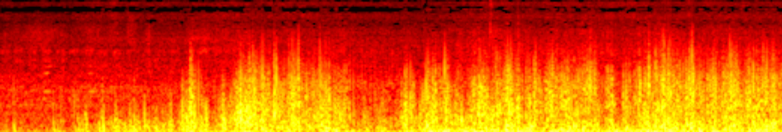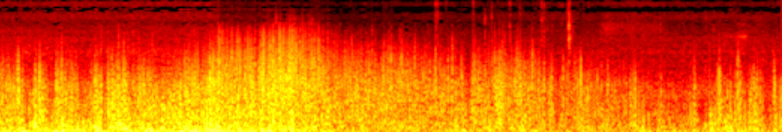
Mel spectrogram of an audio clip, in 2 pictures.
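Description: Wind rushing over the microphone of a moving car, mixed with tyre and road noise. It builds about a second in, is loudest through the middle, and eases near the end.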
